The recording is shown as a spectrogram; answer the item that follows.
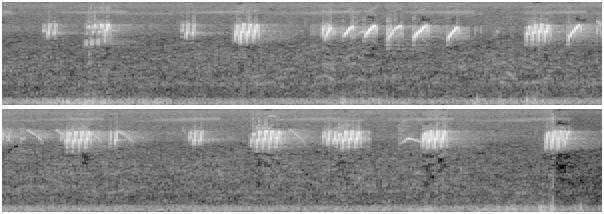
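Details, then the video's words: Munia calling with high, bright chirps, including a quick run of short slurred notes early on, then more evenly spaced chirps over a low background hum. "KICAU BURUNG PIPIT"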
